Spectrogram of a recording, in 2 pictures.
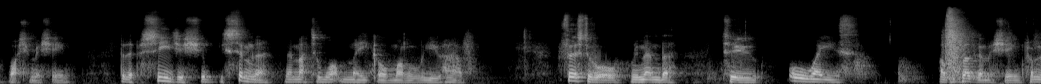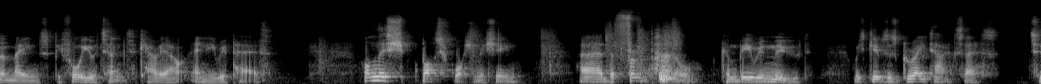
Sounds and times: Speech: 0.0 - 4.8, 5.6 - 8.8, 9.4 - 13.2, 14.0 - 20.8.

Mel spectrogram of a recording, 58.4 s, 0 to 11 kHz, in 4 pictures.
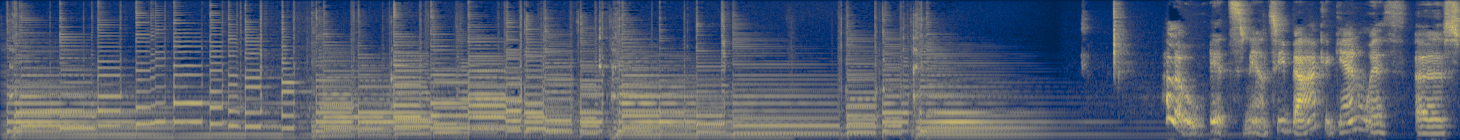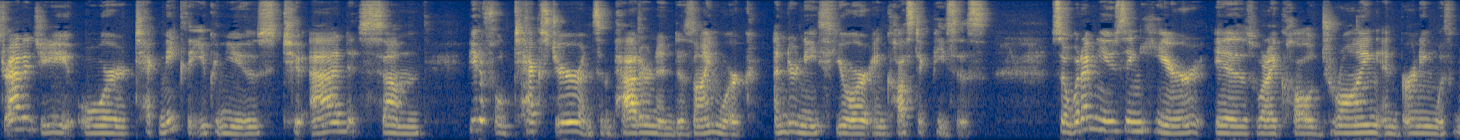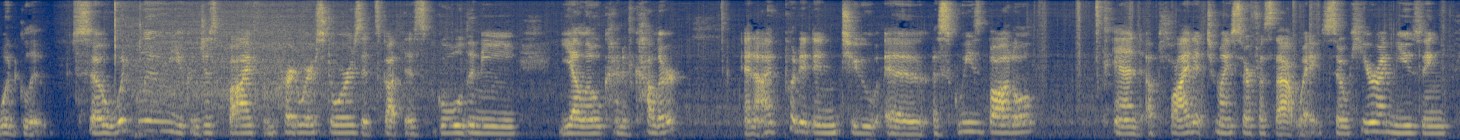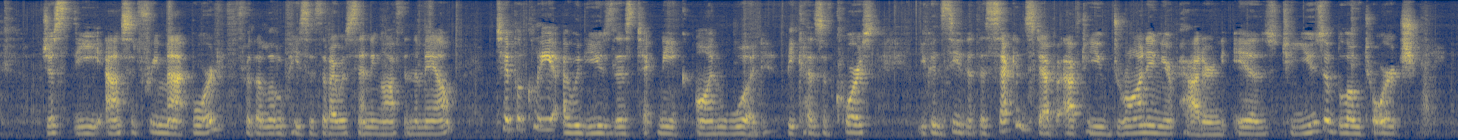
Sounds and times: Speech: 11.6 - 24.5, 25.2 - 36.0, 36.6 - 39.6, 40.2 - 58.0.

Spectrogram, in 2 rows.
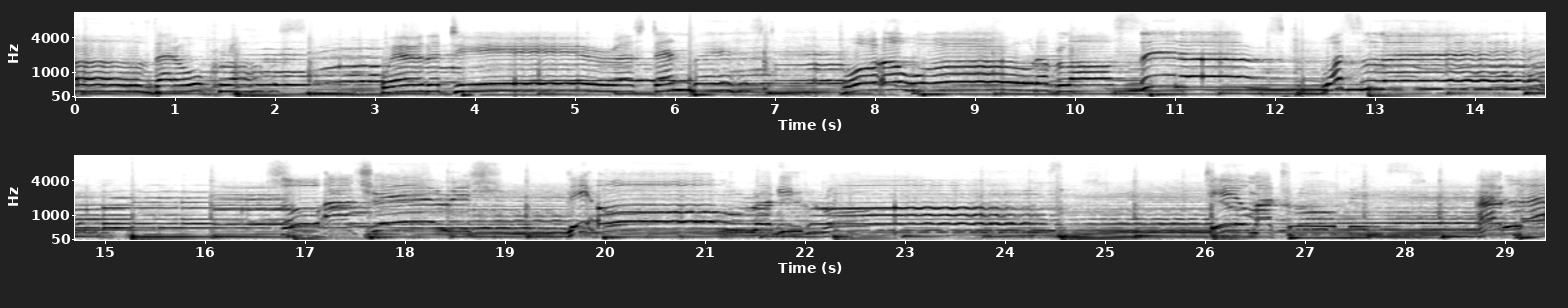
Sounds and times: Music: 0.0 - 29.4
Singing: 16.7 - 19.0, 19.6 - 24.2, 26.0 - 29.4.

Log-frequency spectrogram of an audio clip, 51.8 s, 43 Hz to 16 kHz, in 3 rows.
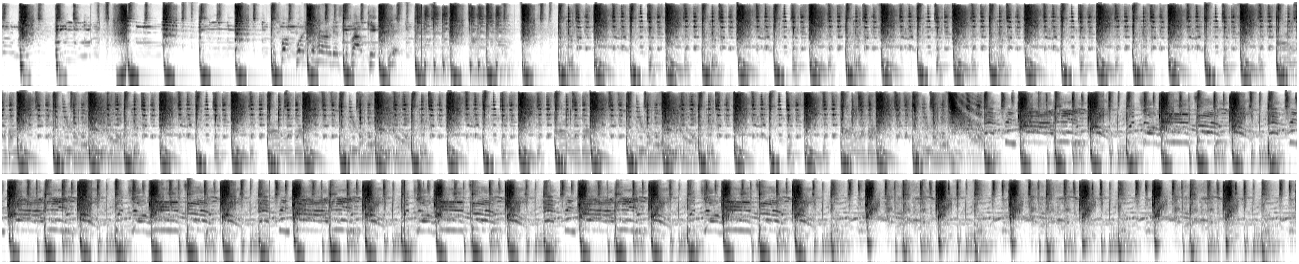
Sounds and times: Disco: 0.0 - 51.7
Funk: 0.0 - 51.7.

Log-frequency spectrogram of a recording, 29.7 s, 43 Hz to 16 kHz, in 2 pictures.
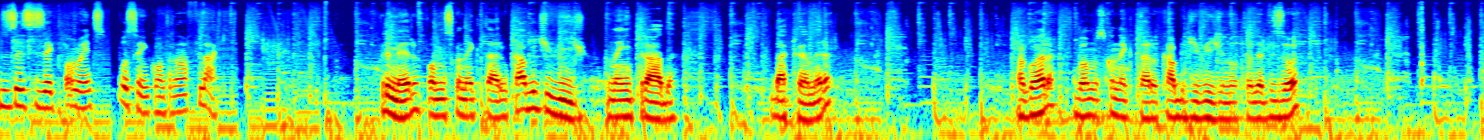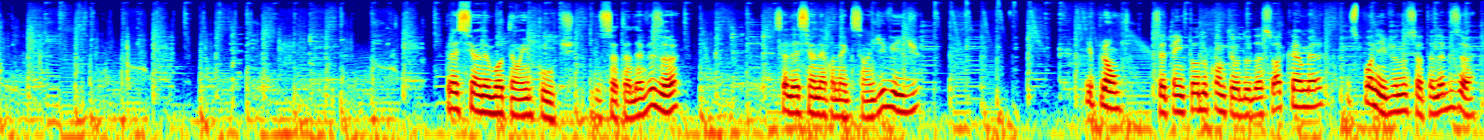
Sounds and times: Speech: 0.0 - 2.2, 3.8 - 6.8, 7.7 - 8.4, 10.2 - 13.1, 19.3 - 21.7, 22.6 - 24.1, 25.7 - 29.6
Music: 0.0 - 29.6.

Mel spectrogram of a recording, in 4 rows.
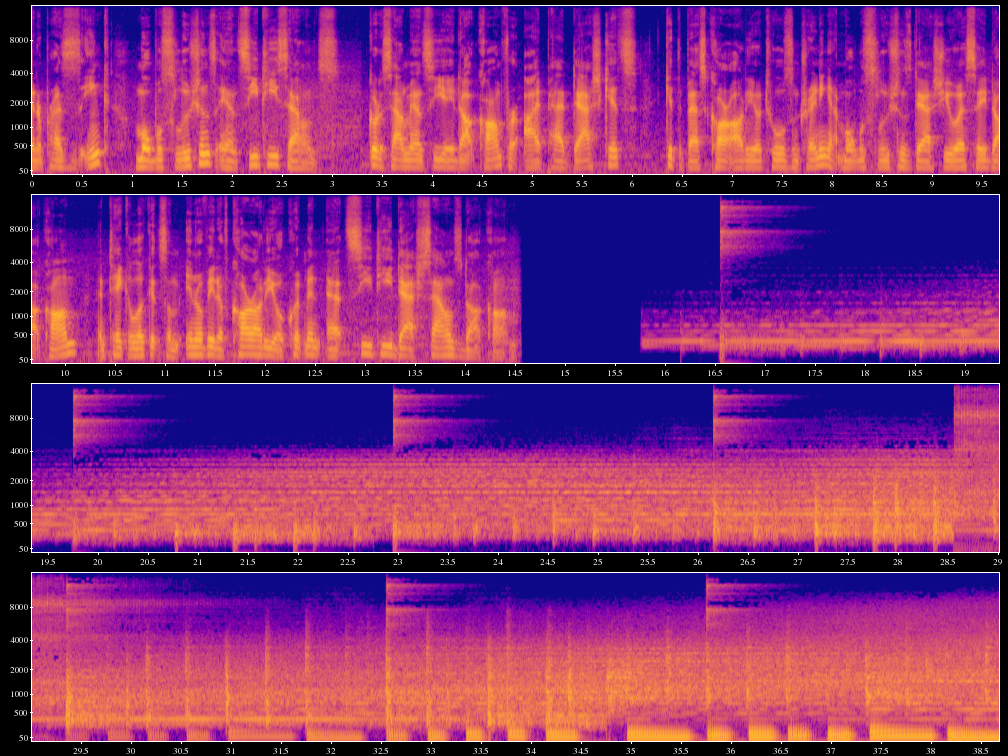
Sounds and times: Music: 15.8 - 38.6.

